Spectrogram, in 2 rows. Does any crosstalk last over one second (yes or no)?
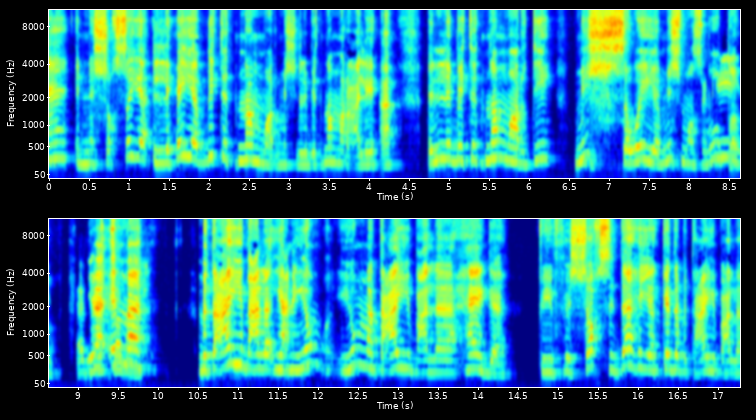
yes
